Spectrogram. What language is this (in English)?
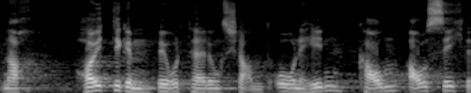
Swiss German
